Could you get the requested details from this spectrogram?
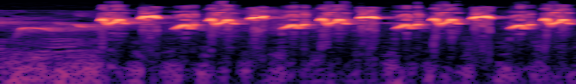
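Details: A cinereous tit (gelatik batu) gives its lure song: a short lower slurred whistle, then a brisk series of bright, high paired notes alternating up and down about four times a second; soft low background noise.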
